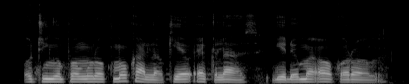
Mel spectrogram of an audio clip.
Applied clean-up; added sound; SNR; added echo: none; none; none; none.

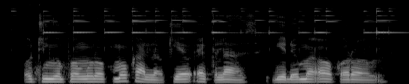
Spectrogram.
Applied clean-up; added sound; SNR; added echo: classical method Wiener filter.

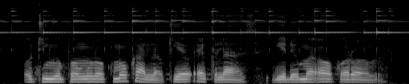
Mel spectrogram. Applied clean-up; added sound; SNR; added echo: none; Bell; 8 dB; none.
